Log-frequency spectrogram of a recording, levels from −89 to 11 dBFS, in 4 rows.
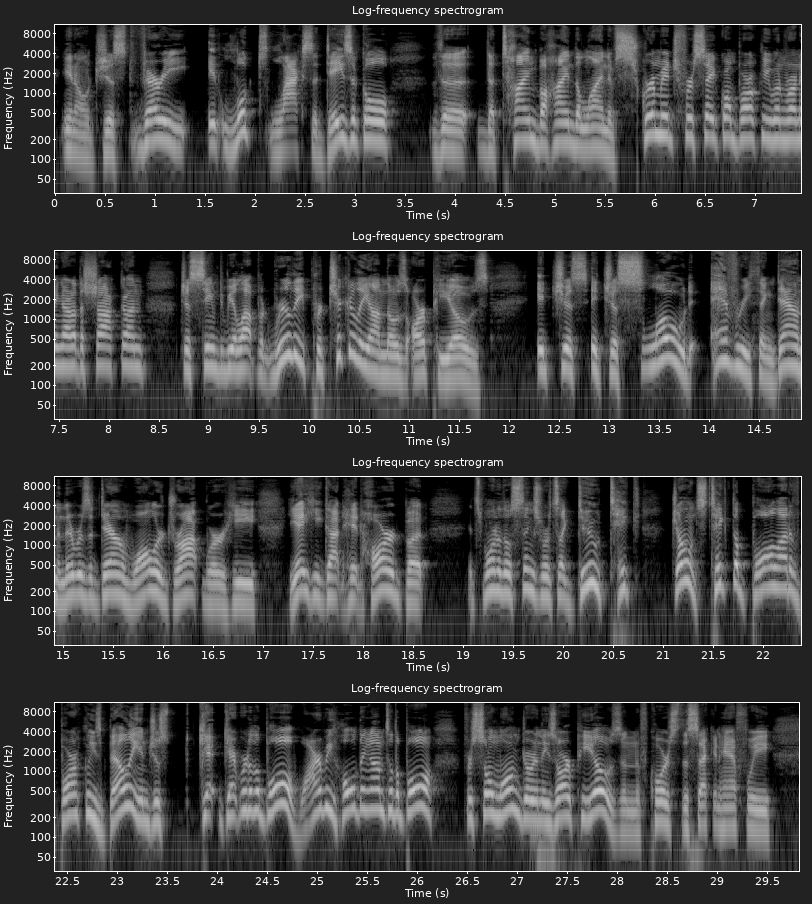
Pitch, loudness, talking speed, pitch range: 185 Hz, -22 LUFS, 210 wpm, 155-215 Hz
